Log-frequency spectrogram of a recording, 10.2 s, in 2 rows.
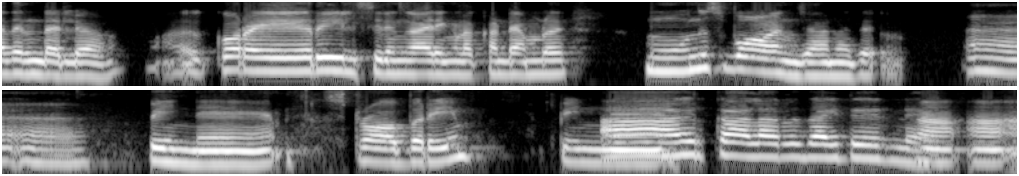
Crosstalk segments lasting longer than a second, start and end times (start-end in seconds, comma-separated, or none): none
